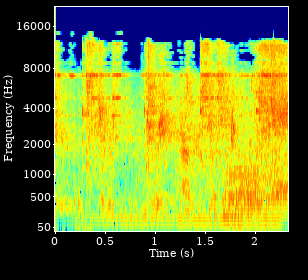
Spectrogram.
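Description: Several short, high-pitched martial-arts fighting cries in quick succession, over film score music whose low steady notes come in near the end.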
